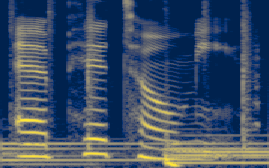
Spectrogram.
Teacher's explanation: But it's actually pronounced epitome. 4 syllables, and that final E is not silent at all. So the one time you'd expect a silent E, it just isn't silent.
